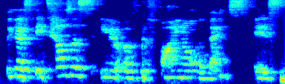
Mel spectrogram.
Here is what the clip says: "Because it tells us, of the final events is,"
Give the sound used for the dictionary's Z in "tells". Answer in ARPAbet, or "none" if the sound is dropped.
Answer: Z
